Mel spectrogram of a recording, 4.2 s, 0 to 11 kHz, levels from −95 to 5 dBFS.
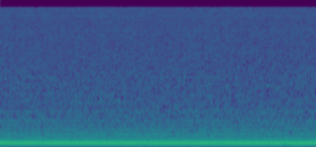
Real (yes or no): no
